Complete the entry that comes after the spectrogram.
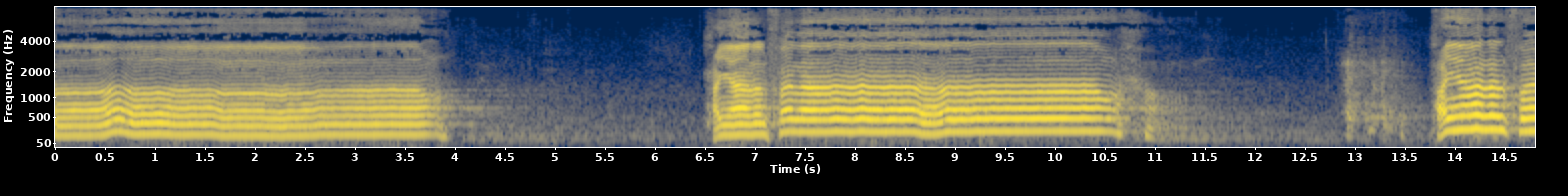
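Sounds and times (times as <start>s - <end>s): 
call to prayer: 0.0s - 4.6s, 6.5s - 11.6s, 12.9s - 14.7s.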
